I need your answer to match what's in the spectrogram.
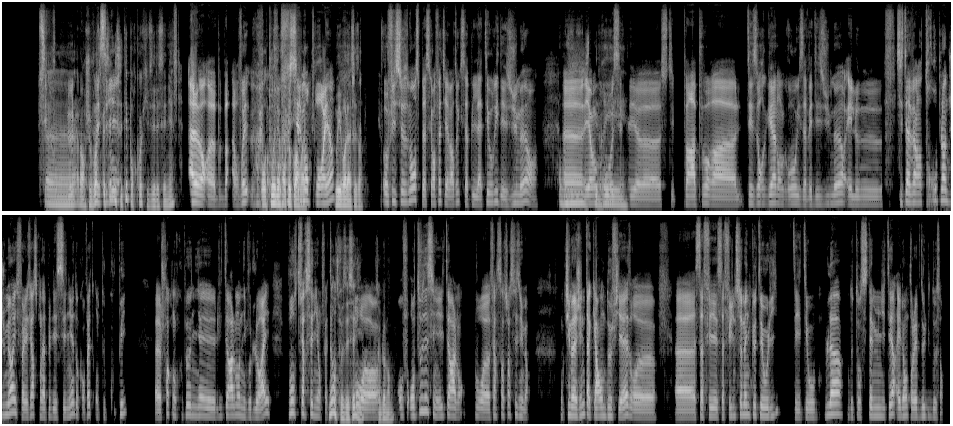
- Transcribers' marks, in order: chuckle; other background noise; stressed: "humeurs"
- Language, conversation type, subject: French, unstructured, Qu’est-ce qui te choque dans certaines pratiques médicales du passé ?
